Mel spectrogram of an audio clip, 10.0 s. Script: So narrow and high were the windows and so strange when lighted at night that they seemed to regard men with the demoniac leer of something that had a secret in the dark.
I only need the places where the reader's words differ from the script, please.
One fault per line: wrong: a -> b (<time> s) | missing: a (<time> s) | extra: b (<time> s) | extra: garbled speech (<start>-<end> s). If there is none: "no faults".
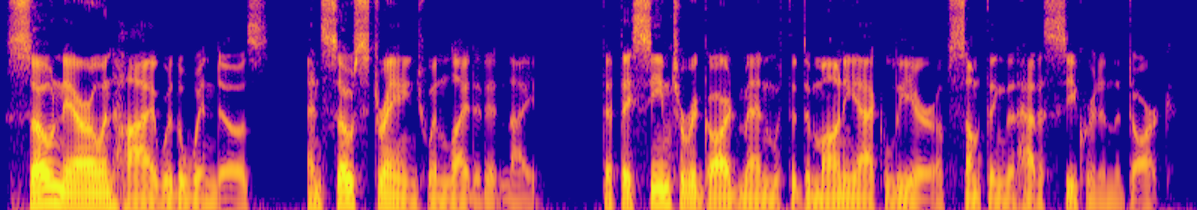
no faults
